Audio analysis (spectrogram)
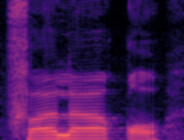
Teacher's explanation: ফালাক কফ ভারী এবং এখানে যেহেতু আমি সুকুন দিয়ে থামলাম কলকলা হবে।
